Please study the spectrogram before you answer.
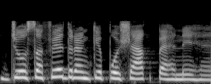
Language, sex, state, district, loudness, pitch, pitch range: Hindi, female, Jharkhand, Garhwa, -14 LUFS, 280 Hz, 250-315 Hz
